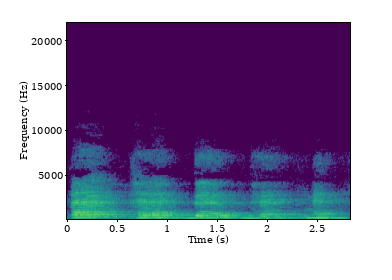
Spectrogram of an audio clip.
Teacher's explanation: जीभ हमारे ऊपरी दांतों के पीछे के हिस्से को स्पर्श करती है, तो ये है दंत्य वर्ण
